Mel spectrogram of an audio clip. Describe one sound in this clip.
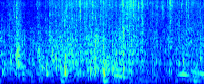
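Water splashes as hands reach into it.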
